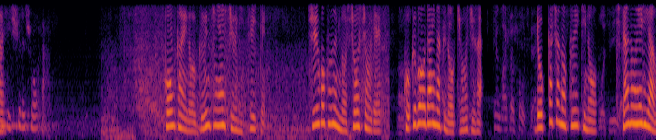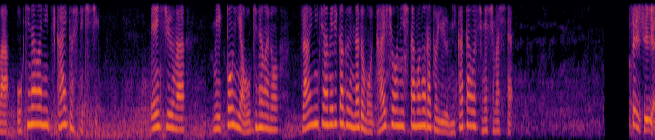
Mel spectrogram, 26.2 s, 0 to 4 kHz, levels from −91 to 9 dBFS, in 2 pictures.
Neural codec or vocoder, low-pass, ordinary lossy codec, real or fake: codec, 16 kHz, 4 kbps, FreqCodec, smaller model; 3.6 kHz; none; fake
